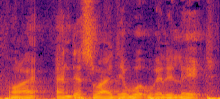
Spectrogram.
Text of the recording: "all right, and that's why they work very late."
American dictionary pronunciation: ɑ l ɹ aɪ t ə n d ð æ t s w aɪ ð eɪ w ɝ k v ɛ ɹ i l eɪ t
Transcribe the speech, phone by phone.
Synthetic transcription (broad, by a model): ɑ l ɹ aɪ t ə n d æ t s w aɪ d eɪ w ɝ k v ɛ l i l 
